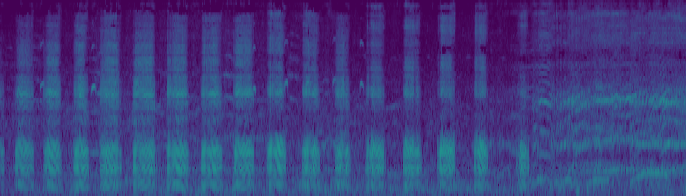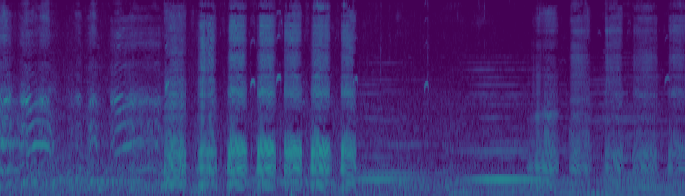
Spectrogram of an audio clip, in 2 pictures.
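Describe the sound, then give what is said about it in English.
Razorbills, calling from the crevices and holes in rocks where they nest, giving short, reverberant grunting calls in a rapid, steady series, with longer rasping, overlapping croaks in between. The calls are loud and there is no talking. “And razorbills seem to use their immediate acoustics of the crevices and holes in which they nest and vocalise to produce this short, reverberant call.”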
